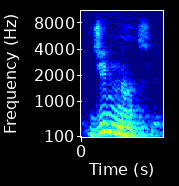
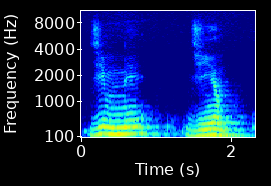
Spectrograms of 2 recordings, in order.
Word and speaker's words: gymnasium: स्वामी विवेकानंद जी का थॉट है, the world is the great जिम्नासियम। World is the great जिम्नासियम। इसको शुद्ध प्योर जो प्रोनाउंसिएशन पढ़ा जाएगा, जिम्नेजियम।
